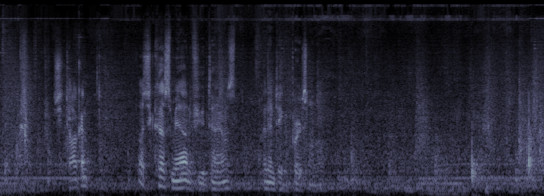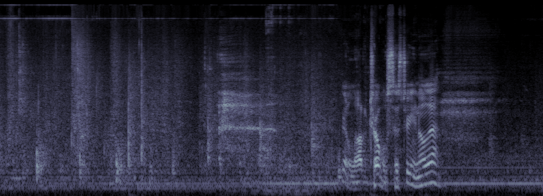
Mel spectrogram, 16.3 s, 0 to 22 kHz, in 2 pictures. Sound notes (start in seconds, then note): 11.3 sighs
